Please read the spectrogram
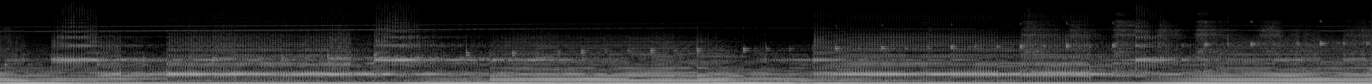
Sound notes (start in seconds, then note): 10.8 Abby pants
